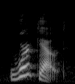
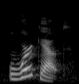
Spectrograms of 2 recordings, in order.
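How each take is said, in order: First: The stress falls on the first part. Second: The stress falls on the first part.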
